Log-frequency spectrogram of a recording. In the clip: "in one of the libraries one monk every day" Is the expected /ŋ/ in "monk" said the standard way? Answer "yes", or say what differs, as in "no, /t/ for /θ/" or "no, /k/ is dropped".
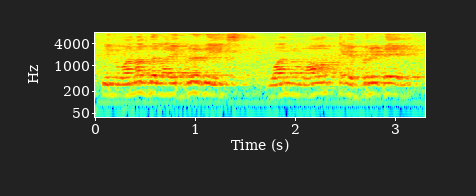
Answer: no, /ŋ/ is dropped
